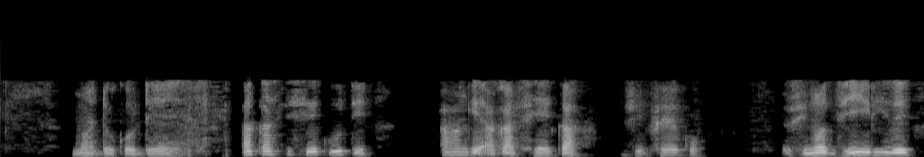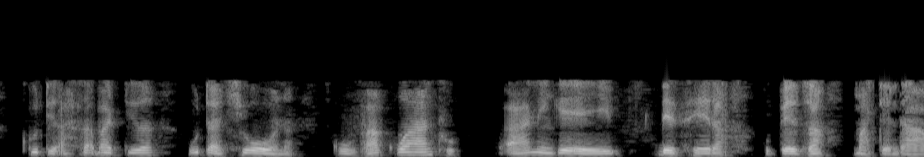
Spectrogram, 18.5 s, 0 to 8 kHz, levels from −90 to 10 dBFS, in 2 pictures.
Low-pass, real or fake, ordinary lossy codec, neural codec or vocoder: 7.2 kHz; real; AAC, 16 kbps; none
